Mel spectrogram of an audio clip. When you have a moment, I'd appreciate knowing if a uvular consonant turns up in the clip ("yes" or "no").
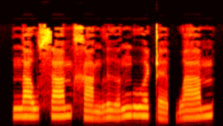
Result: no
